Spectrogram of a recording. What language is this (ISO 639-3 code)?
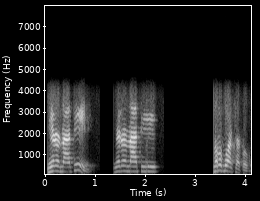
nep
